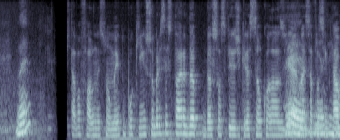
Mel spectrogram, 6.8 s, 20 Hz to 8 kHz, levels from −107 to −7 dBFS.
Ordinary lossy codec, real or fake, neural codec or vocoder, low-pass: none; real; none; none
